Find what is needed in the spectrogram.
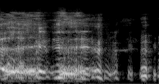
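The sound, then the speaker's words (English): Loud coughing in a rough, continuous fit of harsh bursts that break into a few shorter, choppier coughs near the end, with a laugh-like quality to some of them. “As you guys can tell, Another we're one starts coughing.”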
